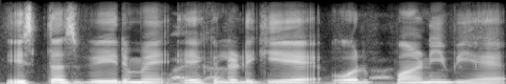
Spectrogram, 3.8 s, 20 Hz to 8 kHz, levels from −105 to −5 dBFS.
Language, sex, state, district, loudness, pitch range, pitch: Hindi, male, Uttar Pradesh, Saharanpur, -16 LUFS, 115-120 Hz, 120 Hz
